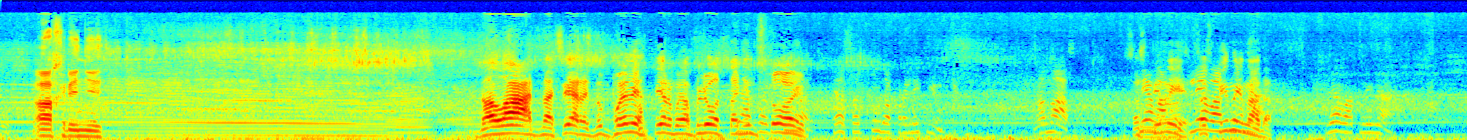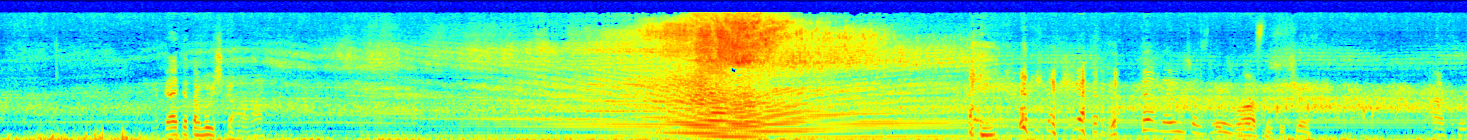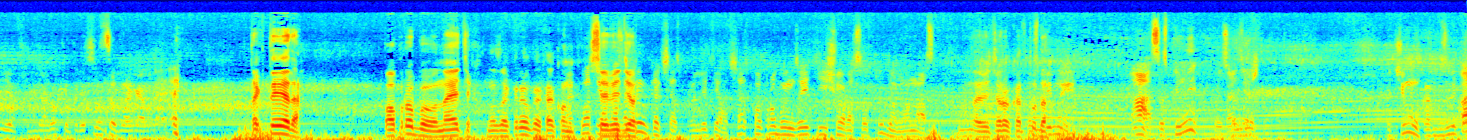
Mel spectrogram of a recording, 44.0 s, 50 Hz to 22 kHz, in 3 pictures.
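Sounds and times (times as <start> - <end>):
model plane engine droning: 0.0 - 44.0.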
